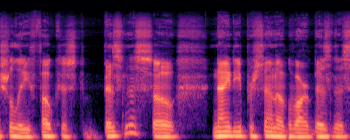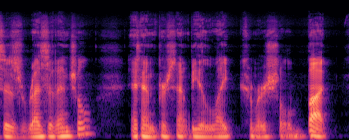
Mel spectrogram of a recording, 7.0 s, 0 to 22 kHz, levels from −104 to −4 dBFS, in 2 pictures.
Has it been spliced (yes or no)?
yes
